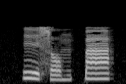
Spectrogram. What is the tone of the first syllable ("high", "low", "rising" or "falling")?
falling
